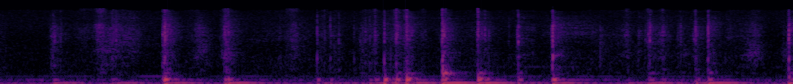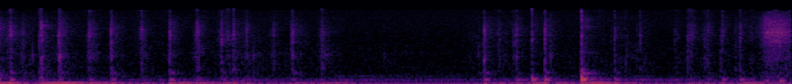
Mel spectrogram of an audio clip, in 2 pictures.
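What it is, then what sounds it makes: Rubber drum practice pad. Both hands drum rapidly with the fingertips on a flat, solid drum practice pad with a black rubber top on a tan cork-like base. The taps are soft, dull and low-pitched, with a muted thud centered low, very little brightness and a quick decay. They run in a steady, dense patter with occasional louder accents.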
